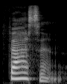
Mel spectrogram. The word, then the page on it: fasten: fǽsn; ファスン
